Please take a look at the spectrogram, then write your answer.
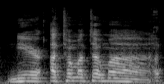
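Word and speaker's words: NieR: Automata: Near Automata. Yep, that's how. That's how it's pronounced.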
